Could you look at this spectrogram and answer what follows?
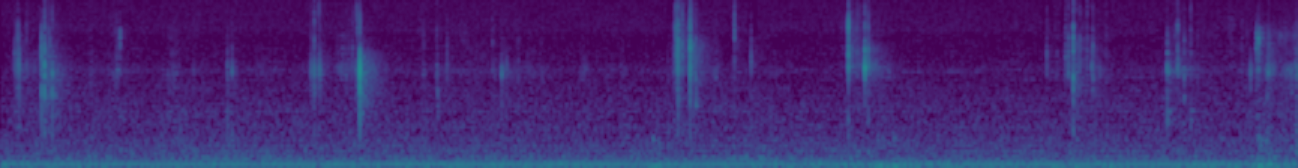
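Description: Faint, scattered taps and crinkles of layered cardstock being handled and pressed together, about seven short clicks in all, the sharpest about two and a half seconds in, over a steady low hum.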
